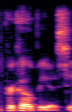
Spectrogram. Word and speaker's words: Procopius: Procopius of Caesarea? – Is that yes, Procopius, yes.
